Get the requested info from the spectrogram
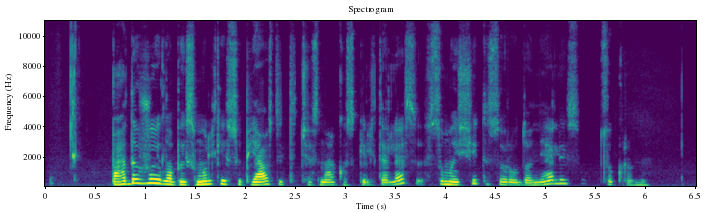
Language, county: Lithuanian, Kaunas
